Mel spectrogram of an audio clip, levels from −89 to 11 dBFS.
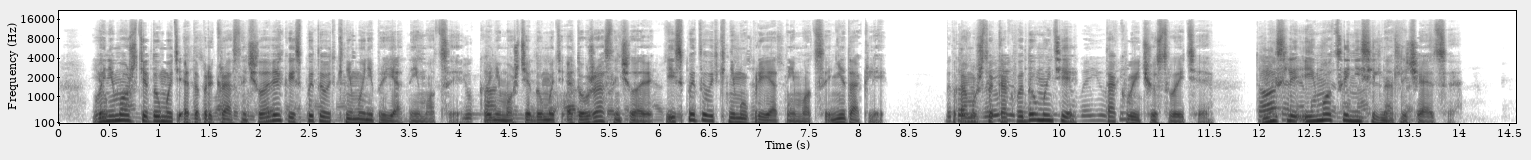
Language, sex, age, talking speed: Russian, male, 30-49, 180 wpm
